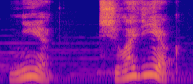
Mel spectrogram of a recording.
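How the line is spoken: Joyful cry. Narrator (Russian): Радостно вскрикнул Дариан

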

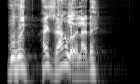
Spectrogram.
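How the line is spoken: Urgent loud shout. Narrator (Vietnamese): Trước tình hình nguy ngập đó, Nguyên Bình hét lớn

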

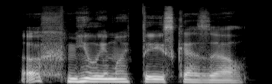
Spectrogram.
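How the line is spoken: Bitter exhale. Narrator (Russian): горько выдохнул Валентин

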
